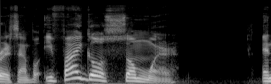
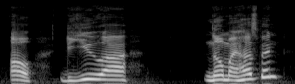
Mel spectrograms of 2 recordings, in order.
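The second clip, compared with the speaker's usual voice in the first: higher, louder mock wife voice; wife playing matchmaker; imitating wife; 9 semitones higher, 3 dB louder than usual. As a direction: chirp it like the wife greeting a friend. Wife voiced introducing husband.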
